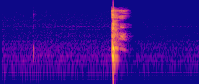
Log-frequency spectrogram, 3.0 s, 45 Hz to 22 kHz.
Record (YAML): cough_length: 3.0 s
cough_amplitude: 32767
cough_signal_mean_std_ratio: 0.12
survey_phase: beta (2021-08-13 to 2022-03-07)
age: 18-44
gender: Female
wearing_mask: 'No'
symptom_none: true
symptom_onset: 12 days
smoker_status: Never smoked
respiratory_condition_asthma: false
respiratory_condition_other: false
recruitment_source: REACT
submission_delay: 1 day
covid_test_result: Negative
covid_test_method: RT-qPCR
influenza_a_test_result: Negative
influenza_b_test_result: Negative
